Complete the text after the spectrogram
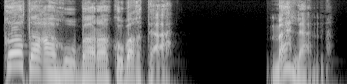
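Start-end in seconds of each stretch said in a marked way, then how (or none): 2.7-3.4 curt interruption. A narrator's reading. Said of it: "لهذا الأسلوب الفظ".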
